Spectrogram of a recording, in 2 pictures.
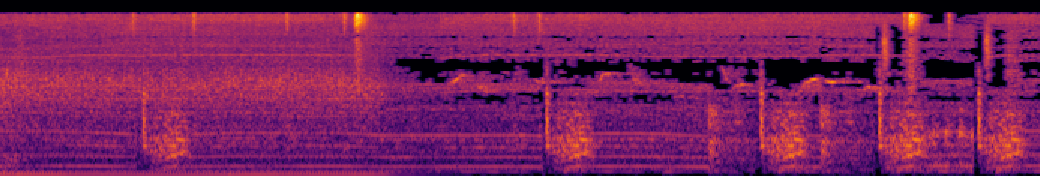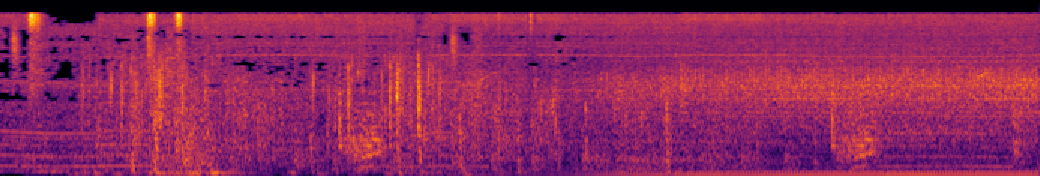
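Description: Dirt and gravel scrape and rumble as an excavator bucket digs.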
